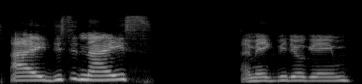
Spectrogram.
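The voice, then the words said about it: Borat impression. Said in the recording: “great Borat impression”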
